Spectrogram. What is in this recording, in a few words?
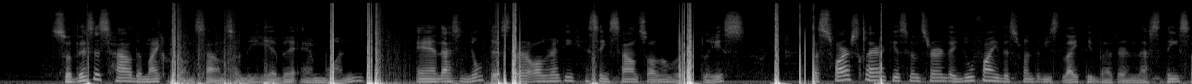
RGB Mic Test; Gamdias Hebe M1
